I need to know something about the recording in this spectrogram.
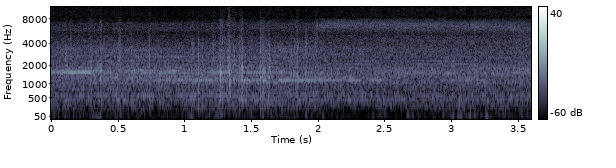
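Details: Creality LD-002R resin 3D printer printing with Anycubic clear 405 nm resin: quiet, even fan whir with faint soft ticks, no rattle or pitch change; normal operation.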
